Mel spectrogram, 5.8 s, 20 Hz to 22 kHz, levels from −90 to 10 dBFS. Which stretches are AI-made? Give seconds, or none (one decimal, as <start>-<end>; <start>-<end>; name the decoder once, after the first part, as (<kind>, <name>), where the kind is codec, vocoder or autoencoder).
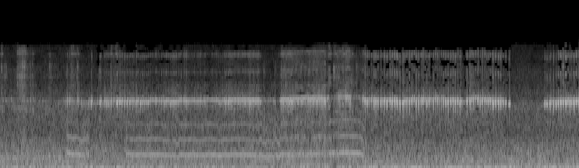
2.9-3.4 (vocoder, HiFi-GAN)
